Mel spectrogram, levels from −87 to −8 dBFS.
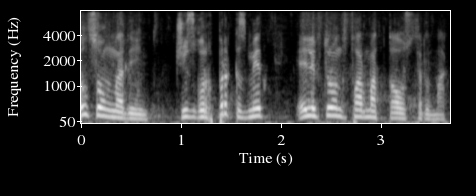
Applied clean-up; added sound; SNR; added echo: neural separator model SepFormer DNS4.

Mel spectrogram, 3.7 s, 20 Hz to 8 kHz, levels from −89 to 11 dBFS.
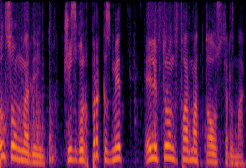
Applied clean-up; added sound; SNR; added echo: neural mask model RNNoise.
